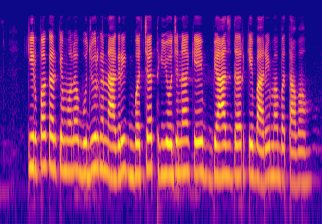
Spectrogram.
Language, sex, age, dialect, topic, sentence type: Chhattisgarhi, female, 25-30, Western/Budati/Khatahi, banking, statement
